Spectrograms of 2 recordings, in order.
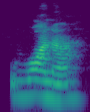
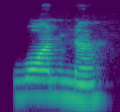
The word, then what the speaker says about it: wanna: And instead of saying want to, we might say wanna. So in these examples, the last syllable is unstressed, and we use a schwa sound. So we say gonna, gonna, gonna, wanna, wanna.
